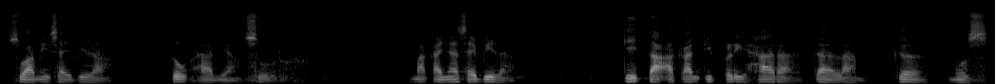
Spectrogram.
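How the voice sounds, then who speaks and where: A middle-aged male pastor preaching a sermon with personal testimony, shifting from quiet storytelling to loud, high exclamations. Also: level tone, slow pace, creaky, pauses often, big-room sound.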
